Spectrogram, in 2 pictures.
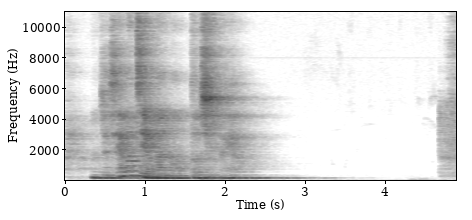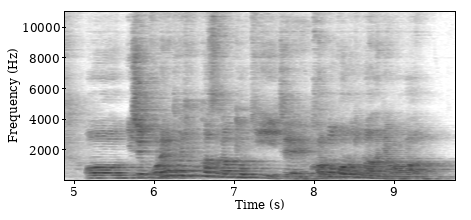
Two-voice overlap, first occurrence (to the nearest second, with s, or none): none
